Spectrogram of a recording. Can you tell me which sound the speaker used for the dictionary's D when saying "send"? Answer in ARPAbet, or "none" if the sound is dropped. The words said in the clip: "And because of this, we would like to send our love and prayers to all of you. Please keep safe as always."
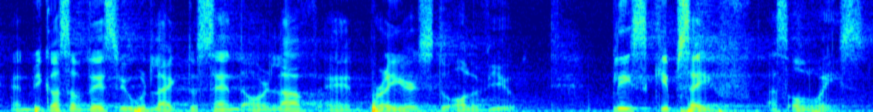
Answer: D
